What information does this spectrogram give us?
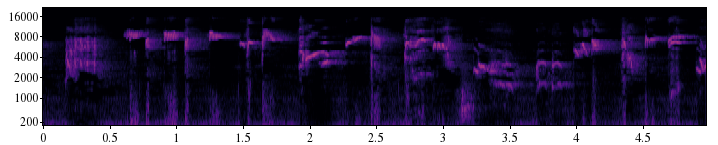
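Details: Anis kembang (Chestnut-capped thrush) singing rapid strings of very high whistles and chattering notes, evenly paced, with a soft low hum behind.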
